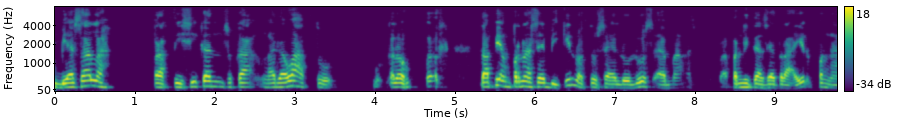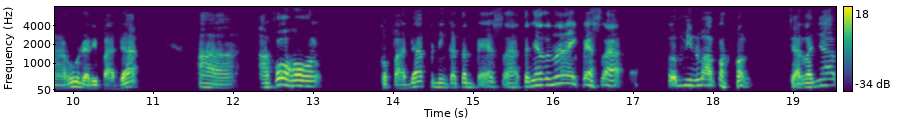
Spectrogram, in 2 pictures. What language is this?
Indonesian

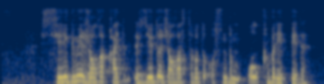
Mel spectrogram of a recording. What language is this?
Kazakh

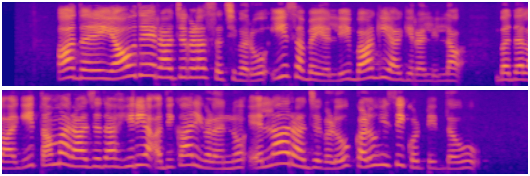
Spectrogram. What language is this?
Kannada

